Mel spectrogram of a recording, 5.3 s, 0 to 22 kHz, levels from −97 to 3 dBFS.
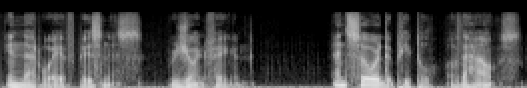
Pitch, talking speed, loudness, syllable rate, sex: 115 Hz, 170 wpm, -19 LUFS, 5.6 syllables/s, male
